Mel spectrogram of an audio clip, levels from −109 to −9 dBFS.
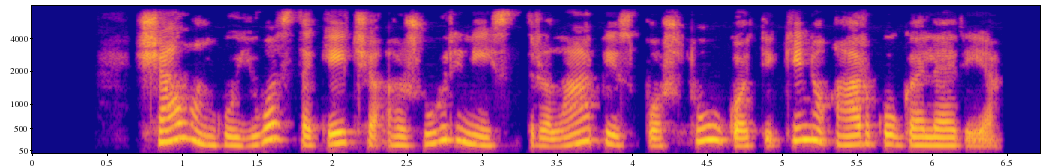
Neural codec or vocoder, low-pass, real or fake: none; 7.2 kHz; real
